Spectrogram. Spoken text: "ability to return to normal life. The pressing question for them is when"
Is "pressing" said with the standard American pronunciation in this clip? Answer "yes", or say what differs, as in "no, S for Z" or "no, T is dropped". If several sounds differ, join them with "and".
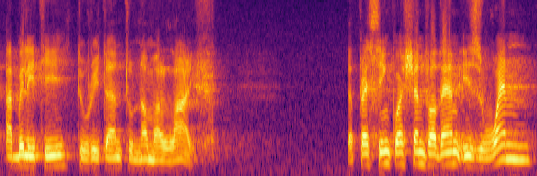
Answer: yes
